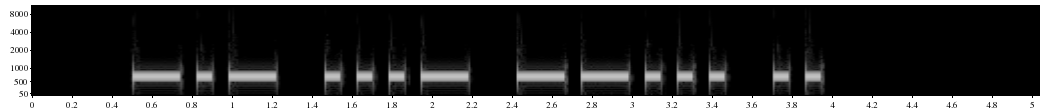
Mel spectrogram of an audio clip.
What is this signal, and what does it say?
Morse code, heard as a keyed tone, about 15 wpm, 700 Hz. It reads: KV7I
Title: USA Call Signs - 4 Characters - 15wpm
